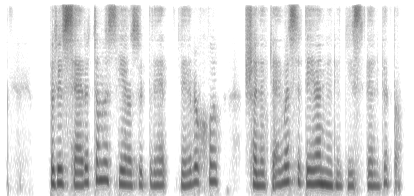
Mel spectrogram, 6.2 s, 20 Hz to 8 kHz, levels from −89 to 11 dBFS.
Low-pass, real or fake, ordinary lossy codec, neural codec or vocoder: 7.2 kHz; fake; AAC, 32 kbps; codec, 16 kHz, 0.5 kbps, FreqCodec, larger model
